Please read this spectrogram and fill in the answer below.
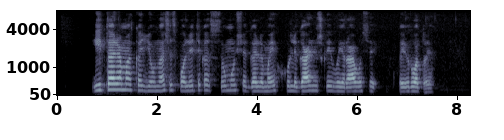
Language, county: Lithuanian, Vilnius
